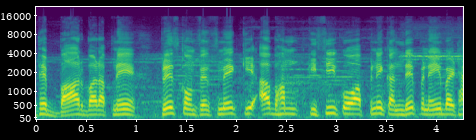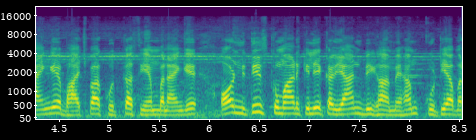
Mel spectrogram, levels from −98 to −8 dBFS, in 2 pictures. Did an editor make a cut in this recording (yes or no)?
no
